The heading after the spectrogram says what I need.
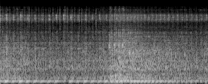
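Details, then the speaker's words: Hero Glamour BS4 motorcycle run low on engine oil: it idles smoking, with a loose, rapid clatter under the exhaust beat from bore and crank wear; a full engine rebuild is planned. "దాన్ని check చేసి చూస్తే crank కూడా sound వస్తుంది smoke చూసారా ఎలా వస్తుందో engine sound ఎలా ఉందనేది మీకు చూపిస్తాను చూడండి"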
